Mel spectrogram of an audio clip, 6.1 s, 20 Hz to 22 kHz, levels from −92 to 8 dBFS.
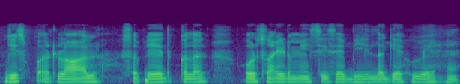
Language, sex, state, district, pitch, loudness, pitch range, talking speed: Hindi, male, Uttar Pradesh, Saharanpur, 100 Hz, -21 LUFS, 95-105 Hz, 125 wpm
